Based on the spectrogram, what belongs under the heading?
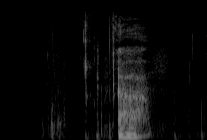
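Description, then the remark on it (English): Wet mouth sounds of someone taking a sip of a cold stout beer, with a short slurp and a louder gulping swallow in the middle, then quiet lip smacks. “We're going to take a sip first.”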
